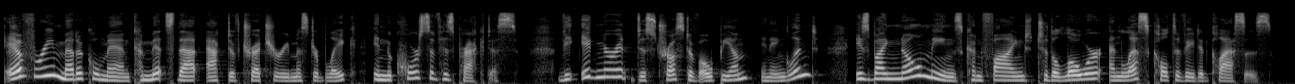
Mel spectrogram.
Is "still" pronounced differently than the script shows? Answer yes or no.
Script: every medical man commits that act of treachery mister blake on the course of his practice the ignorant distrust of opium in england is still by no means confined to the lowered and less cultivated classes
yes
